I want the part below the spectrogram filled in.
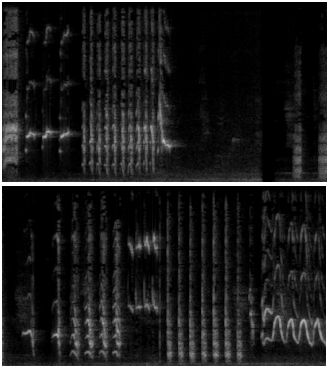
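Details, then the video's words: Javan myna singing with a rich, varied repertoire meant to provoke other mynas; a rapid ticking rattle, a brief silence, then quick repeated notes ending in wavering, warbled whistles. "Jalak Kebo Gacor Full Isian Bikin Heboh Semua Jalak Yang Dengar"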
